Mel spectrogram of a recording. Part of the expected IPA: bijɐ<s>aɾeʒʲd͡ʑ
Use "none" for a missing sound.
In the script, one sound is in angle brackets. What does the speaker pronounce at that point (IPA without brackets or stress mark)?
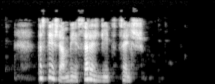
s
